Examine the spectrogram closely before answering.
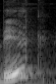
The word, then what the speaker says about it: Birk: We got Birk, who says it's pronounced Burke. It's not pronounced Burke. It's pronounced Birk. Birk.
